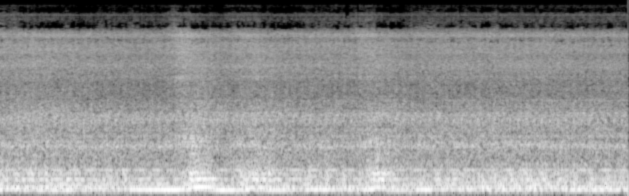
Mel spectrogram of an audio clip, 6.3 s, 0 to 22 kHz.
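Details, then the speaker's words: 1966 Pontiac GTO convertible V8 after white-smoke repair on a new engine: deep, even burble with a couple of light throttle blips, no miss or knock; idles healthy, only slight blue smoke. "she sounds good well that's a result"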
